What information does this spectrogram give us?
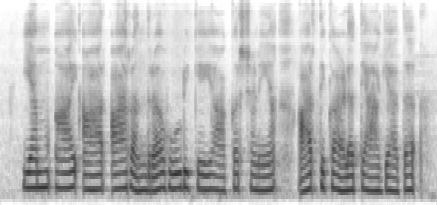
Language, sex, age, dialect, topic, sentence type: Kannada, female, 41-45, Dharwad Kannada, banking, statement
